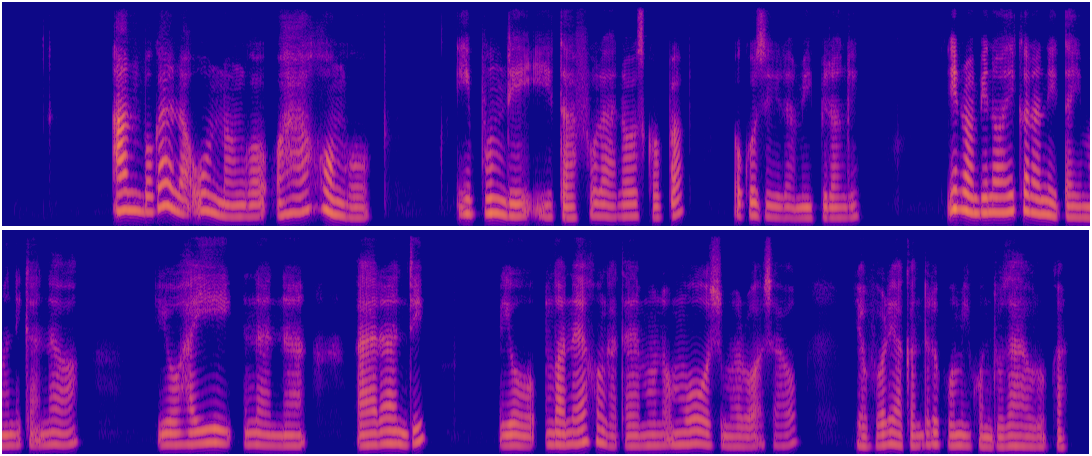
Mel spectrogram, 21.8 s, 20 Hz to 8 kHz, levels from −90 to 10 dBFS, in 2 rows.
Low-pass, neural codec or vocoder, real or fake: 7.2 kHz; codec, 24 kHz, 0.5 kbps, DualCodec; fake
